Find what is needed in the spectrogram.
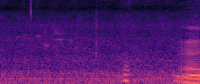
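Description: Honeybees buzzing as a steady low hum over the open frames of a hive full of bees.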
